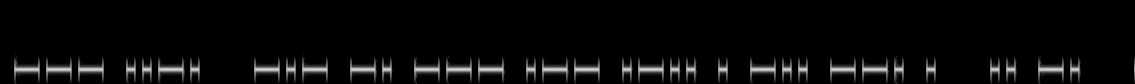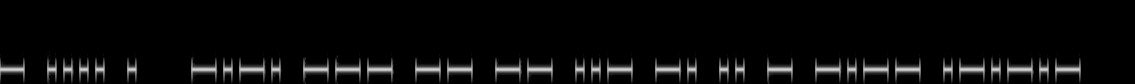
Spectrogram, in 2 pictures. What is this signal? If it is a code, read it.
Morse code, heard as a keyed tone, about 15 wpm, 700 Hz. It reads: OF KNOWLEDGE IN THE COMMUNITY.
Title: Sentences from Top 1000 Words - Review Part 4 - 15wpm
